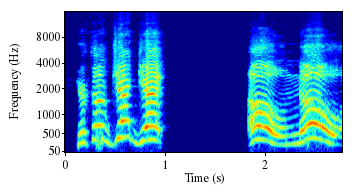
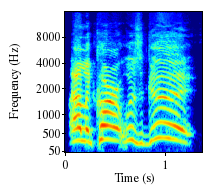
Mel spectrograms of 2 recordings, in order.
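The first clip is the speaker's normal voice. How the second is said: loud greeting call; calling out to a viewer; hype shout; 3 semitones higher, 8 dB louder than usual. Real, not acted.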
